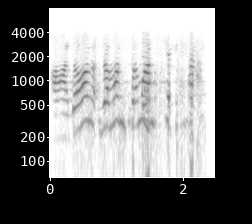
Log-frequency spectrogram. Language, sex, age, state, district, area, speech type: Maithili, male, 60+, Bihar, Darbhanga, rural, conversation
